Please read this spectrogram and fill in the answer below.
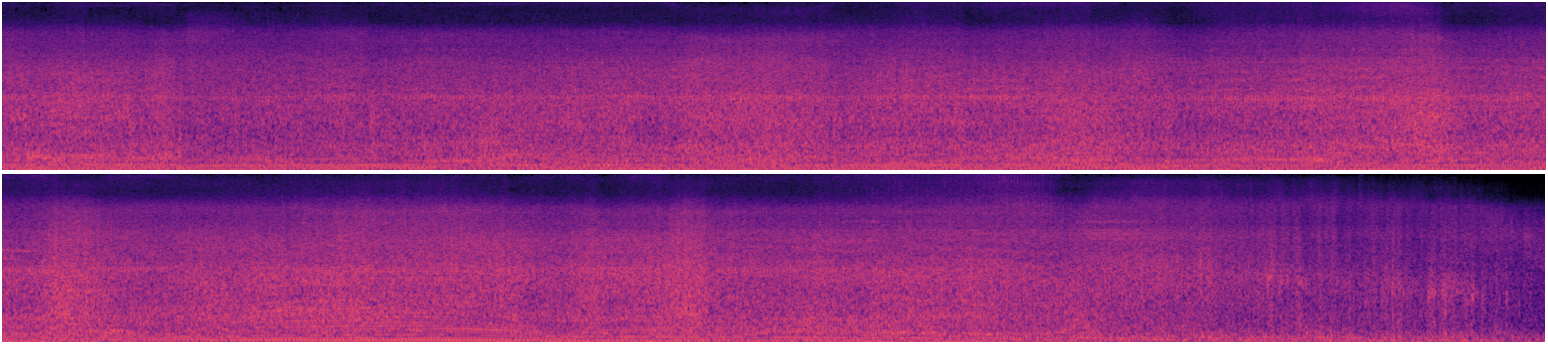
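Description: Paramotor engine and propeller running steadily in flight, mixed with wind rushing over the microphone. The engine note wavers about two-thirds of the way through, and the sound eases off near the end as the pilot touches down.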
